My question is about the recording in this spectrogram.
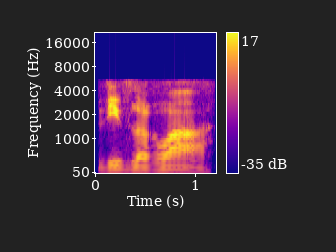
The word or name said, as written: vive le roi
